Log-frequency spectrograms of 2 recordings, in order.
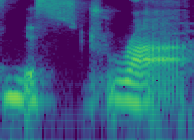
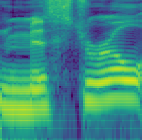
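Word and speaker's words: Mystra: But she immediately comes back as Mistra. Oh, thank you. That's cheating. You said Mistral earlier. I'm like, have I been mispronouncing that name this whole time?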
